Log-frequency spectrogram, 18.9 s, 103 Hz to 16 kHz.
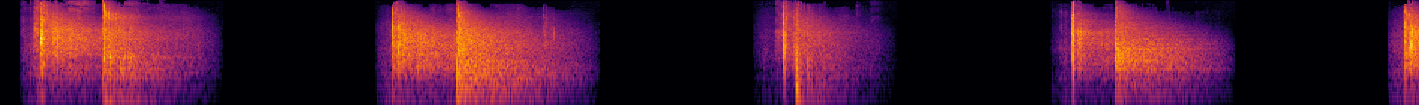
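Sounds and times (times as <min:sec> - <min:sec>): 
hockey stick slap shot hitting puck: 0:00.3 - 0:02.8, 0:05.1 - 0:07.8, 0:10.4 - 0:11.6, 0:14.1 - 0:16.3, 0:18.6 - 0:18.9.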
